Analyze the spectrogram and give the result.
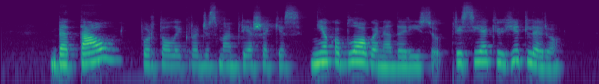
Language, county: Lithuanian, Vilnius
